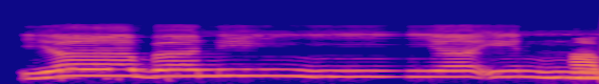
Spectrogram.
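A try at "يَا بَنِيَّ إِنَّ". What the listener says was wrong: Bani tu tak dengung. Dia tidak ada nun bertemu ya atau tanwin bertemu ya. Ya baniya in sekadar tu je.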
